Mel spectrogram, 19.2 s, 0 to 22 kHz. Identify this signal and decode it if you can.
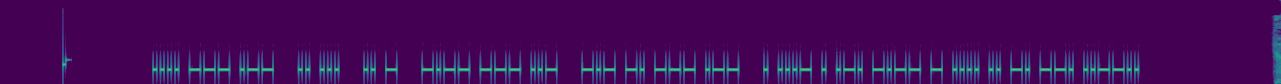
Morse code, heard as a keyed tone, about 22 wpm, 700 Hz. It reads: HOW IS IT YOU KNOW EVERYTHING?
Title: Sentences from Top 700 Words 22wpm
